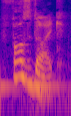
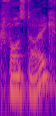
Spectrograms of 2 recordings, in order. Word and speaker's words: Fosdick: On the other side of the debate are liberals like Harry Emerson Fosdyke.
